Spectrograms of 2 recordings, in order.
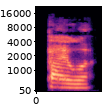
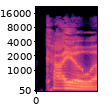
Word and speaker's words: Kiowa: Kiowa. Kiowa.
